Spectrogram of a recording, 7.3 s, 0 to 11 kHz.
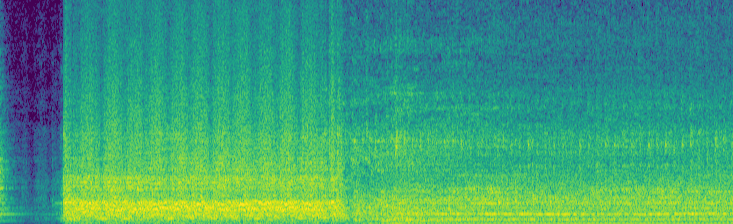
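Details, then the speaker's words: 1955 IH Farmall Cub tractor, started after turning the fuel shutoff back on: brief cranking catches quickly, settles into an even, quiet run like a sewing machine with no knocks or misses; charging; normal start and running. "Probably one of the nicest running cubs I've ever had. It sounds like a sewing machine. She's really quiet, for sure."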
